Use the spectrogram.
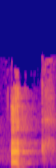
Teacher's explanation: يقولك اكس او هاء، اك يبقى الهمس عندي لابد ليه من خروج ايه؟ لابد ليه من خروج نفس فقط، ما يطلعش صوت. نفس غير صوت. همس يعني جرار النفس. طب لو انا حولته لصوت يبقى انا غيرت صفه.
